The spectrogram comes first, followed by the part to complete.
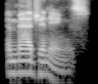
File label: "Imaginings", American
